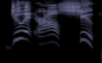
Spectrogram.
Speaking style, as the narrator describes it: he cried

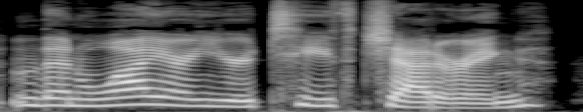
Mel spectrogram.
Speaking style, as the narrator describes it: I laughed

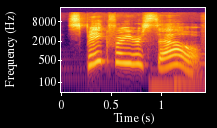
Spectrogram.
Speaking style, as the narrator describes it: cried Miss Baedeker violently

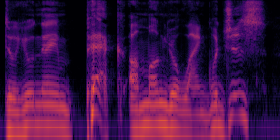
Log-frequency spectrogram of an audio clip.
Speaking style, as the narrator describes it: Belwar growled from the door

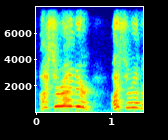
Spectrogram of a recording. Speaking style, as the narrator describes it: shrieks out

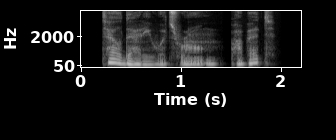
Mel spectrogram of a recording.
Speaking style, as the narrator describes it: murmured

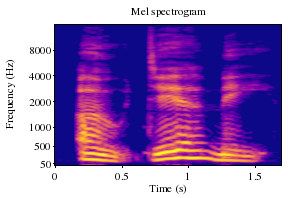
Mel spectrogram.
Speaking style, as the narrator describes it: he drawled

